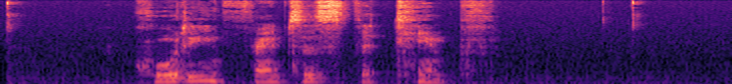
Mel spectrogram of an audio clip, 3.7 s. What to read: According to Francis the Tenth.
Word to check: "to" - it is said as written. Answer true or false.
false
